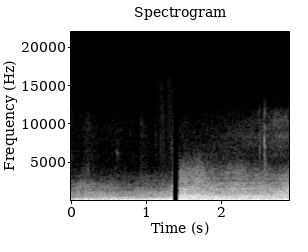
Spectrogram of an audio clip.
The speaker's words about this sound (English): Airplanes are a divine idea in the mind of God that have taken form in the material world. So has the airport. So as we're near the airport, as the planes go overhead, we recognize that these flying objects filled with people and packages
